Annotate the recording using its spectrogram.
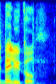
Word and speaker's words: Belluco: Et puis, Lisa, on dit Belluco, comment on le prononce? À la française, Belluco, qui est au chômage en ce moment à cause du 49-3.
